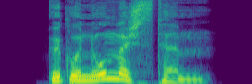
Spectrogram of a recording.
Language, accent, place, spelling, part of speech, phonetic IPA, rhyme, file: German, Germany, Berlin, ökonomischstem, adjective, [økoˈnoːmɪʃstəm], -oːmɪʃstəm, De-ökonomischstem.ogg
- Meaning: strong dative masculine/neuter singular superlative degree of ökonomisch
